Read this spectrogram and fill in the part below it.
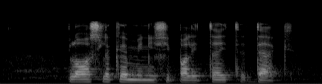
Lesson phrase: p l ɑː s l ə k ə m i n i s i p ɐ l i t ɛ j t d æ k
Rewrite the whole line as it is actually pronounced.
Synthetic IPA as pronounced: p l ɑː s l ə k ə m y n i s i p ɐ l i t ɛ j t d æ k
